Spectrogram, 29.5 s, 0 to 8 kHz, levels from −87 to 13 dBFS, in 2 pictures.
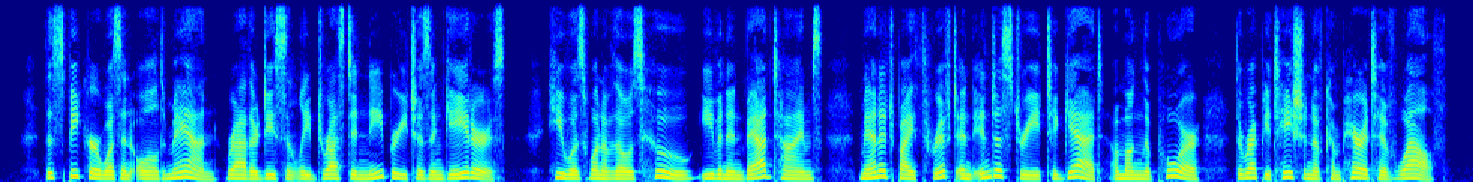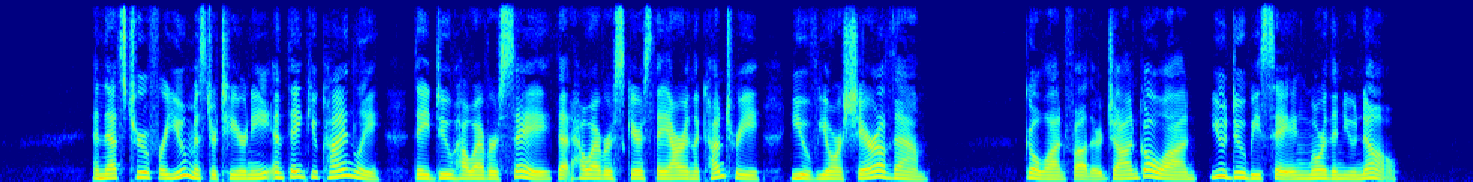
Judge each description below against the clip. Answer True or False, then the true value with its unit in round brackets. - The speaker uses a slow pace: False (165 wpm)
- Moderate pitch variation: True (3.8 semitones)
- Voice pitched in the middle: True (175 Hz)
